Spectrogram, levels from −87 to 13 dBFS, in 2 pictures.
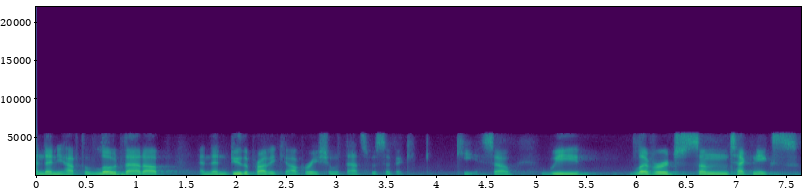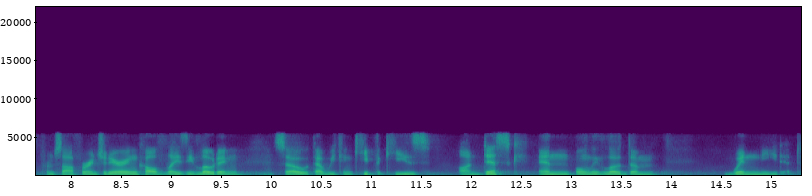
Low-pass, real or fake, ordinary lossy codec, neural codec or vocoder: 5.4 kHz; fake; AAC, 48 kbps; codec, 24 kHz, 0.9 kbps, WavTokenizer, large speech release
